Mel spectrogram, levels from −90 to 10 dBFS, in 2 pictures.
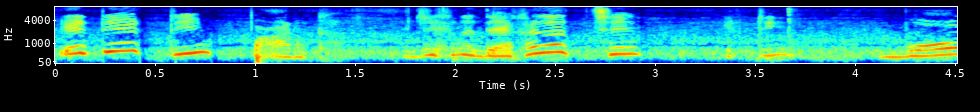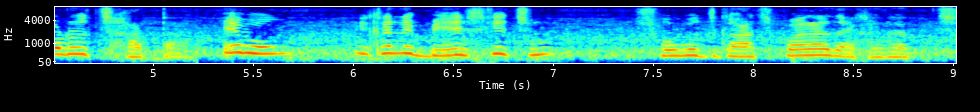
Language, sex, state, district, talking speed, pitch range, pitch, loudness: Bengali, female, West Bengal, North 24 Parganas, 120 wpm, 285-385 Hz, 325 Hz, -17 LUFS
